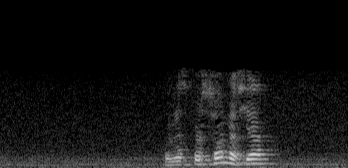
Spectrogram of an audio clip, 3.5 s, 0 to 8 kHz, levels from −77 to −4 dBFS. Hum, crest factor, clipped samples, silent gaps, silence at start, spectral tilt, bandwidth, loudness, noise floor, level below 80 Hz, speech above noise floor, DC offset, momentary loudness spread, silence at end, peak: none; 18 dB; under 0.1%; none; 0 s; -10 dB/octave; 5 kHz; -27 LUFS; -48 dBFS; -56 dBFS; 23 dB; under 0.1%; 26 LU; 0 s; -12 dBFS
